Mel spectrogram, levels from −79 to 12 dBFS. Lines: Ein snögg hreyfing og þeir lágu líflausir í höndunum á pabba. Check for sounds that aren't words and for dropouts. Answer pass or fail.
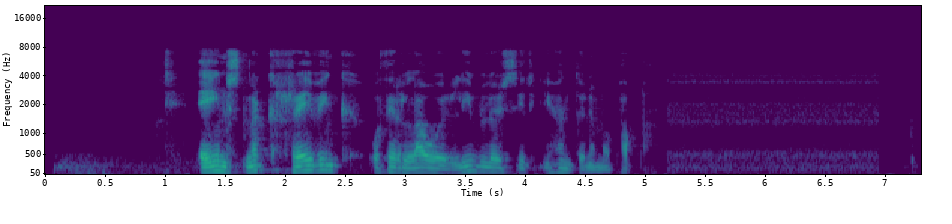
pass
